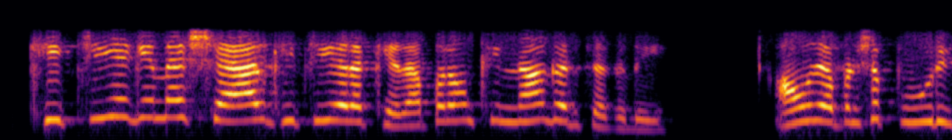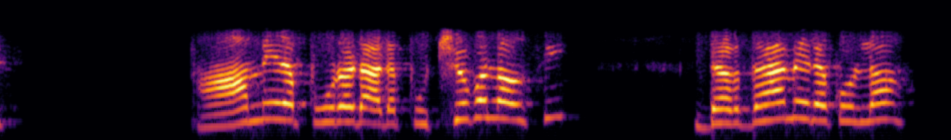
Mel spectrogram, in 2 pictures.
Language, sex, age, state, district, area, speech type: Dogri, female, 30-45, Jammu and Kashmir, Udhampur, urban, conversation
